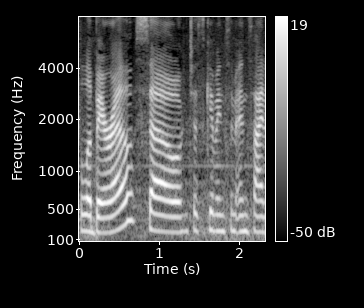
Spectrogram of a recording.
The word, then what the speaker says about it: libero: Yeah, I think from a funny aspect, I think people like to call the person in the different color shirt a libero, and it's actually pronounced libero, so just giving some insight in there.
